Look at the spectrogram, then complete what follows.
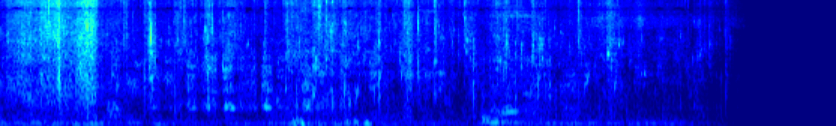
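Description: Golden retriever moving through a shallow trickle of water on leaf-covered ground: splashing, scuffing and rustling under its paws over trickling water. The sound cuts off suddenly about five seconds in.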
